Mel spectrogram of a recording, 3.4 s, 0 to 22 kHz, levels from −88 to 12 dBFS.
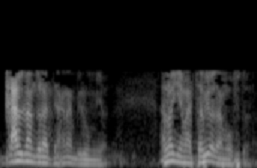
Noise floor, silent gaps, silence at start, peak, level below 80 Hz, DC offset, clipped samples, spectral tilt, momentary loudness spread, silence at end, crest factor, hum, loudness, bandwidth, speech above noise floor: -60 dBFS; none; 0 s; -2 dBFS; -54 dBFS; under 0.1%; under 0.1%; -4.5 dB/octave; 14 LU; 0.1 s; 26 dB; none; -28 LUFS; 4 kHz; 32 dB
